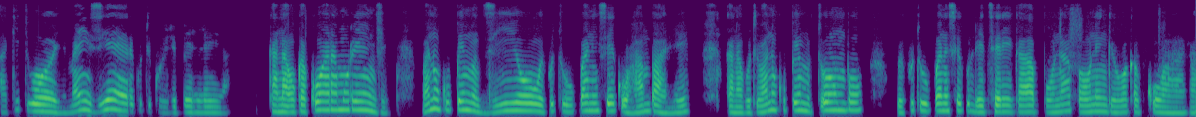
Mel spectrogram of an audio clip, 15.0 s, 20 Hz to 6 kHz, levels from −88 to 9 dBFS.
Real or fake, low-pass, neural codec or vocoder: real; 5.4 kHz; none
